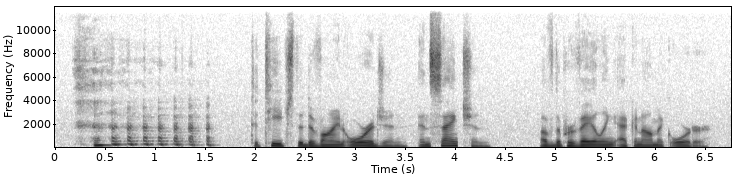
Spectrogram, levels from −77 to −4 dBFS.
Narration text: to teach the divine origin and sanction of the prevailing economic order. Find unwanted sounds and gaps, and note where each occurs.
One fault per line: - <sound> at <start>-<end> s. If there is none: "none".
- laugh at 0.2-1.7 s
- dropout at 4.0-4.1 s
